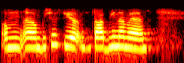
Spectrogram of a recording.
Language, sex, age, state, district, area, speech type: Kashmiri, female, 18-30, Jammu and Kashmir, Shopian, urban, conversation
